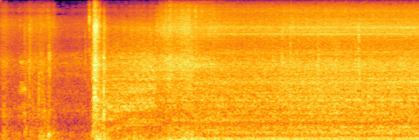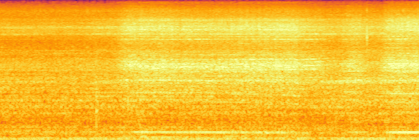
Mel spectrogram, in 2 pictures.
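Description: A truck engine, with the driver trying to spin the wheels to relieve pressure, runs as a loud, steady drone after a brief clunk near the start, holding a constant rumble with a slight rise toward the end.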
